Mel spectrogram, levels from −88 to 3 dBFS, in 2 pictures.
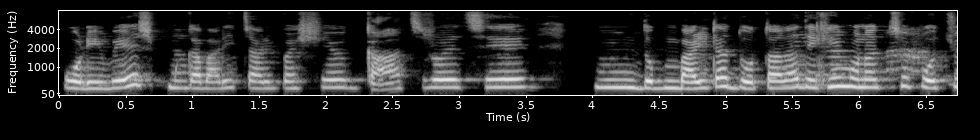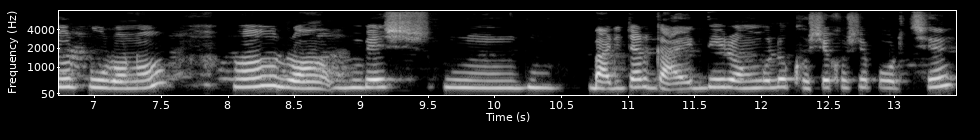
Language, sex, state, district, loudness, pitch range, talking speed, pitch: Bengali, female, West Bengal, North 24 Parganas, -17 LUFS, 250-285 Hz, 115 wpm, 270 Hz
